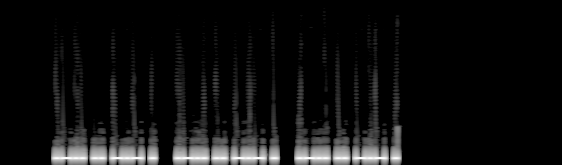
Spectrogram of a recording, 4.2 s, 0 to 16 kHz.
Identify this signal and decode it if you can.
Morse code, heard as a keyed tone, about 50 wpm, 700 Hz. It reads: LIKE LIKE LIKE
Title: Top 300 Words Repeated 50wpm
